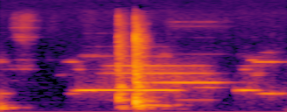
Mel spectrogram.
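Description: Tabla being played solo: a few sharp strokes, the dayan ringing with its tuned tone after each, the loudest stroke about a second in.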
